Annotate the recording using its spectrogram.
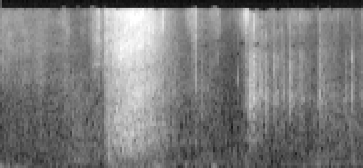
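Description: Low-tack painter's tape being pulled off the roll: one loud swish a little over half a second in, and a shorter one about a second and a half in.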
